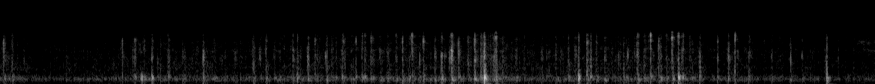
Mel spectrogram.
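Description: Someone types on a computer keyboard, producing quick, irregular clicks and taps that are close but fairly quiet and continue steadily, alone without speech.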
